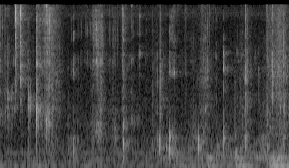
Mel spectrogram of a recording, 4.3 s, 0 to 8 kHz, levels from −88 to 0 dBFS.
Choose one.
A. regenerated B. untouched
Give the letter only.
B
